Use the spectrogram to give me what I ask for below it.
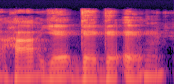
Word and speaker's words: hygge: Ya, tulisannya H-Y-G-G-E. Dibacanya Hygge.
